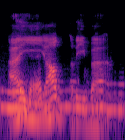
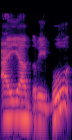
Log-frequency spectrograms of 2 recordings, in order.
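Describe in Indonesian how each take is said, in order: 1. Kata itu diakhiri dengan vokal a. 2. Kata itu diakhiri dengan vokal u. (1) "harokatnya harus fathah" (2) "nggak boleh domah"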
